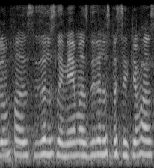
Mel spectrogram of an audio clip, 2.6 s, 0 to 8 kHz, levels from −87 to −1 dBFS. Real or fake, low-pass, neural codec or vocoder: real; 7.2 kHz; none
